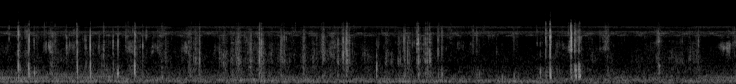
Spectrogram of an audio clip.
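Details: Wild raccoons eating close up, their chewing heard as dense broadband clicks and crunches, quick irregular bites throughout with a few louder snaps near the end, over a steady high hiss of insects.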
